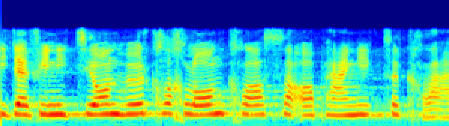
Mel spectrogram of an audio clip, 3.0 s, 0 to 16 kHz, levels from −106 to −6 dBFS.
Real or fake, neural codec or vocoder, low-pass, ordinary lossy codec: real; none; 7.2 kHz; none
